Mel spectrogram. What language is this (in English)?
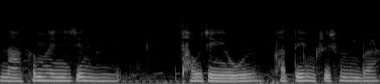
Bodo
